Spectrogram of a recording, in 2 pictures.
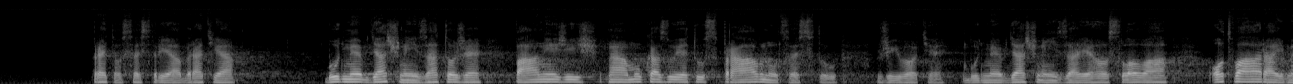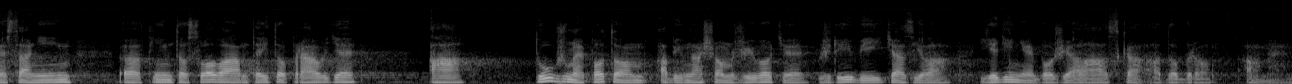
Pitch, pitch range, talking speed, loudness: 100 Hz, 90-110 Hz, 105 wpm, -30 LUFS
